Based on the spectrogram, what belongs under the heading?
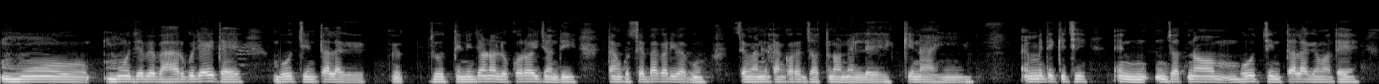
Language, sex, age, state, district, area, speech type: Odia, male, 18-30, Odisha, Kendujhar, urban, spontaneous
